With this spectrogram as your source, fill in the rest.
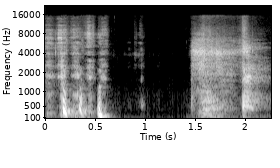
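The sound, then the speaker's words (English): A dog pants: three quick, throaty huffs, a short pause, then two longer raspy breaths, with no talking. “Just like my dog background. he's partying.”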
